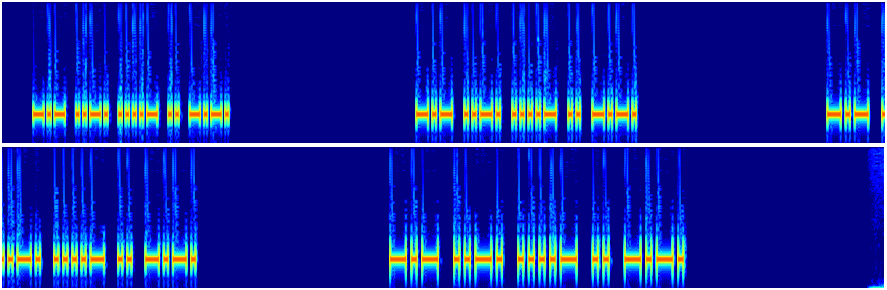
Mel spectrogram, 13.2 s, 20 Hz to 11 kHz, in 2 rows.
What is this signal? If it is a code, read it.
Morse code, heard as a keyed tone, about 39 wpm, 700 Hz. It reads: KF4IC KF4IC KF4IC KF4IC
